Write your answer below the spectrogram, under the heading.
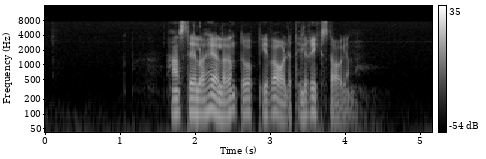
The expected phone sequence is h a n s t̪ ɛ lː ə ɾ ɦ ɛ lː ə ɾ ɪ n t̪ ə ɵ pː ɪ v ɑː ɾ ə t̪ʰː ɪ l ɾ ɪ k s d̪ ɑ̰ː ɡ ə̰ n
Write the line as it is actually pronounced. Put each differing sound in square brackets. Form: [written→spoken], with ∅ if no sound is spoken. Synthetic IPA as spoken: h a n s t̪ ɛ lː ə ɾ ɦ ɛ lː ə ɾ ɪ n t̪ ə ɵ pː ɪ v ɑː [ɾ→l] ə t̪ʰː ɪ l ɾ ɪ k s d̪ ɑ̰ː ɡ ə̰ n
